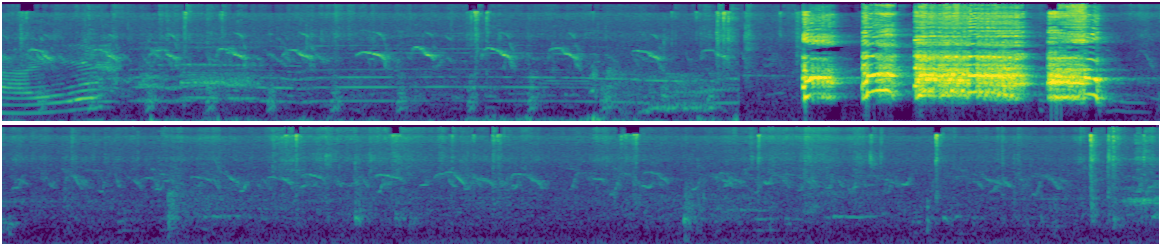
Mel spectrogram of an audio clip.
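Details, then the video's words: A hunting decoy rooster crows once, loud and raspy, in four choppy bursts. Before it, other birds give quick repeated chirps and whistles, and quiet background sound follows. "Tiếng gáy gà mồi"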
